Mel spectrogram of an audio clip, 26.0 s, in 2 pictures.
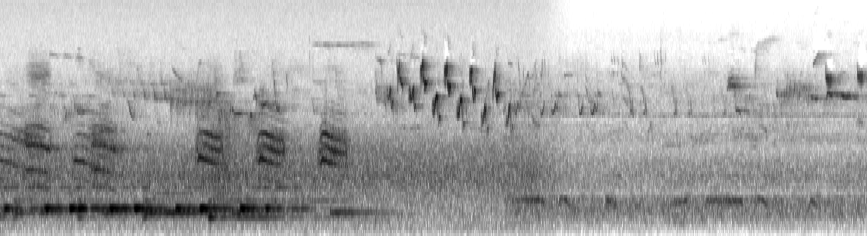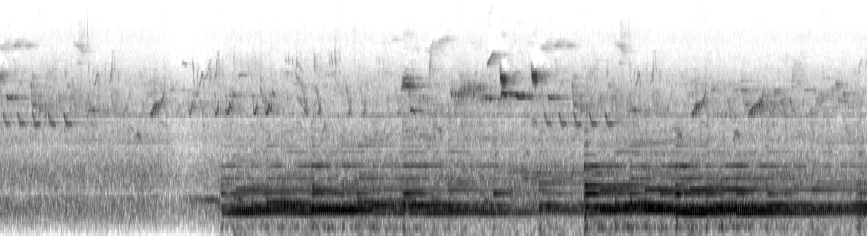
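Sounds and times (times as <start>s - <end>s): bird singing high notes: 0.0s - 6.8s, 16.4s - 26.0s
small birds chirping: 0.0s - 26.0s.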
